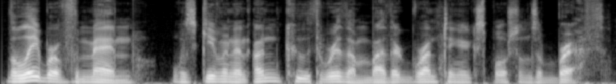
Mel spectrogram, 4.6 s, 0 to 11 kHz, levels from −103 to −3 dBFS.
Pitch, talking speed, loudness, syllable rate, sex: 105 Hz, 210 wpm, -21 LUFS, 5.4 syllables/s, male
